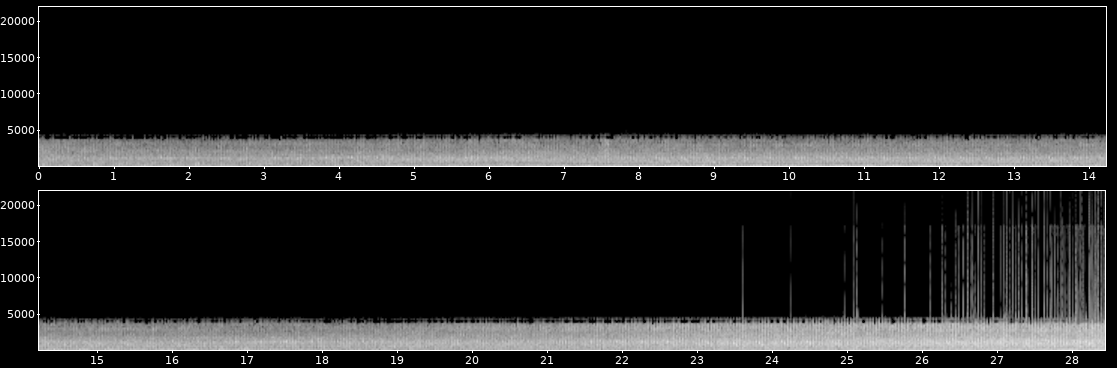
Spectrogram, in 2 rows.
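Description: Perkins P4 four-cylinder diesel engine of a 1942 Fordson Model N tractor running steadily at idle, growing louder near the end.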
